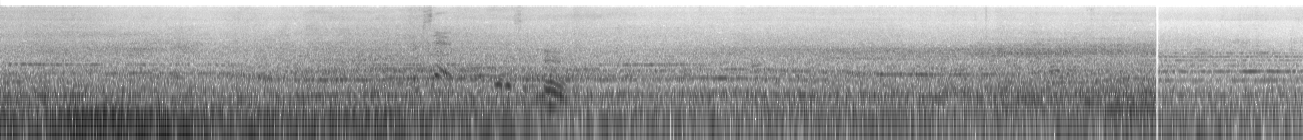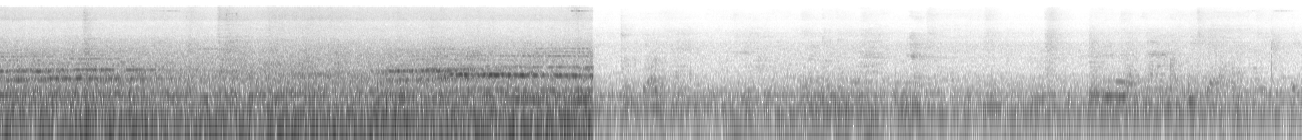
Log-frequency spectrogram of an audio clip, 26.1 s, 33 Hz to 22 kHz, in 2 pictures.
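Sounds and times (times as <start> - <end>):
traffic on wet road: 0.0 - 19.0.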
